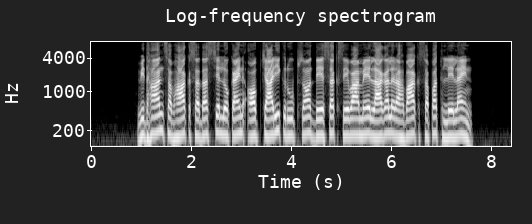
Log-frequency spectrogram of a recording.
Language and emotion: Maithili, neutral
